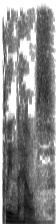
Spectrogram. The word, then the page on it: clean the house: British English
